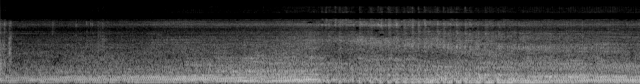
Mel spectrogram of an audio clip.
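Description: A motor vehicle's engine runs close by, growing a little louder over the first three seconds before blending into a more even rushing noise.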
